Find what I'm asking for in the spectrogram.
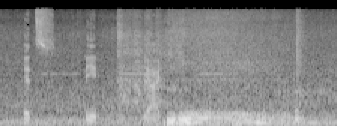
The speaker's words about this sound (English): Sweet ride. That is a sweet ride. Is that a Ferrari? Maybe not. Maybe an NSX.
